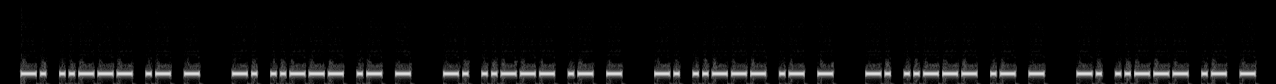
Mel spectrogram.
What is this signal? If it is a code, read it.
Morse code, heard as a keyed tone, about 25 wpm, 500 Hz. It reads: N2AT N2AT N2AT N2AT N2AT N2AT
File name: cw / Session5 cw training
